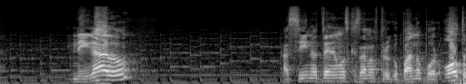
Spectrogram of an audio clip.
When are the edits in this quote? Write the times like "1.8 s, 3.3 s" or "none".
none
